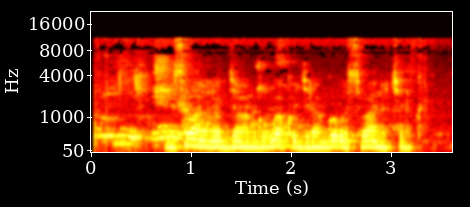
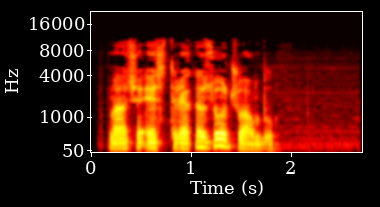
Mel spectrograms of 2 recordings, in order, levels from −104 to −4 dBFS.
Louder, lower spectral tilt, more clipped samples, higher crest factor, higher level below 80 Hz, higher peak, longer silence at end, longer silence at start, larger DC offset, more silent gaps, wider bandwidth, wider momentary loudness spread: first, -18 LUFS vs -26 LUFS; first, -6.5 dB/octave vs -4.5 dB/octave; neither; about the same, 16 dB vs 18 dB; first, -50 dBFS vs -60 dBFS; first, -2 dBFS vs -10 dBFS; second, 0.3 s vs 0.9 s; second, 0.05 s vs 0.2 s; neither; neither; about the same, 11.5 kHz vs 11.5 kHz; second, 8 LU vs 13 LU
